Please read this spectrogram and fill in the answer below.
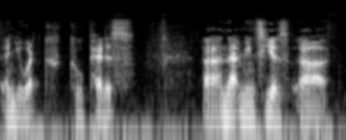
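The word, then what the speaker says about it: Annuit Coeptis: And you may notice the Latin phrase, I believe it's pronounced enuet cupetus, and that means he has favored our undertakings, referring to God.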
